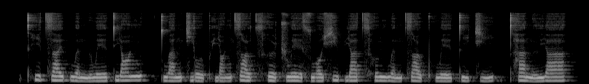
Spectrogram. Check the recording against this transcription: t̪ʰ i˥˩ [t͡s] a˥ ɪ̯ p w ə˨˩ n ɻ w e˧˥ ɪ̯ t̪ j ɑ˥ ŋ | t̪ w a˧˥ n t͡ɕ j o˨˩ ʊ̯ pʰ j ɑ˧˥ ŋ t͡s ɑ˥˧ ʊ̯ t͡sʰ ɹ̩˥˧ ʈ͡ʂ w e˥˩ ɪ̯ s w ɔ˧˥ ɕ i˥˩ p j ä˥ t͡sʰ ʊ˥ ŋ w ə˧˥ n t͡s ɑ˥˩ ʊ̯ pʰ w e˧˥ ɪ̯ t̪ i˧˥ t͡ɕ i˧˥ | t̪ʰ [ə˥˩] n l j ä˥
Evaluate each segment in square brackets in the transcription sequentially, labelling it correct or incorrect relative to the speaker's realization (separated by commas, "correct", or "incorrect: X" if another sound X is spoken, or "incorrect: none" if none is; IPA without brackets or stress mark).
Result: correct, incorrect: a˥˩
